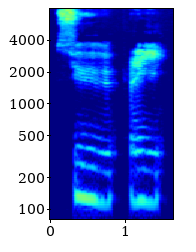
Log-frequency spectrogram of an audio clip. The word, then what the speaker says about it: Syyria: So then it should be se suomalainen, you know, syyria, syyrialainen. Is the A its own syllable? So just like one single A. Syyria. Yeah, it has to be.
